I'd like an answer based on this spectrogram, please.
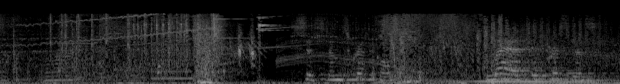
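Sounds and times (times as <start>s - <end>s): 
rapid keyboard typing: 0.0s - 2.3s
speech: 3.1s - 6.1s.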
